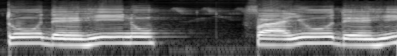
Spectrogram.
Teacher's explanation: sedangkan alifnya tidak dibaca atau tidak dianggap di sini ya waduru huruf da berharakat sukun maka kita pantulkan atau kita qalqalahkan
